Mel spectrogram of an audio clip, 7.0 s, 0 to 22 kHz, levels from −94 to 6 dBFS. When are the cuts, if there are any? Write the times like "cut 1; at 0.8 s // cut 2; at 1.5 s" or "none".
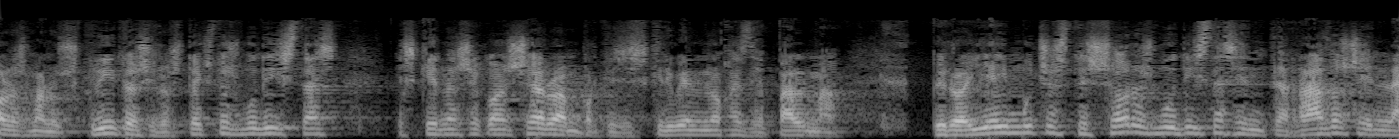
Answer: cut 1; at 4.5 s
